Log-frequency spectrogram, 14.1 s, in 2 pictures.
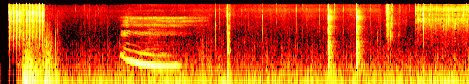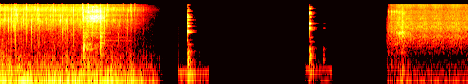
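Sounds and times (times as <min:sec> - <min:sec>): sharp clicks: 0:00.1 - 0:00.8
food sizzling in a frying pan: 0:01.8 - 0:09.4, 0:12.9 - 0:14.0.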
